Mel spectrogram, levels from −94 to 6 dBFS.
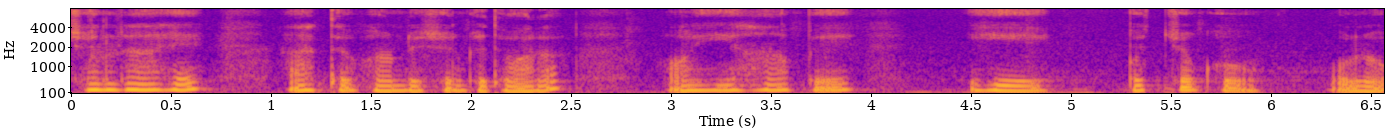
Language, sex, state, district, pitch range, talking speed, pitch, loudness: Hindi, female, Chhattisgarh, Sukma, 125-200 Hz, 130 wpm, 185 Hz, -16 LUFS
